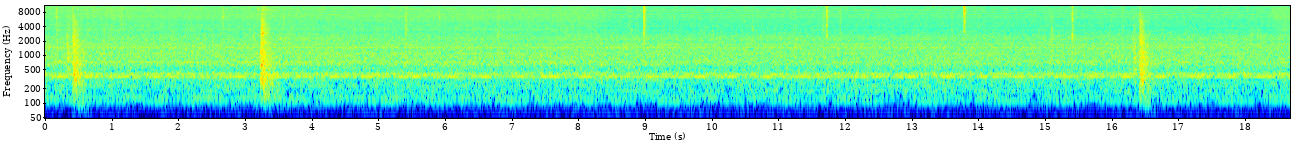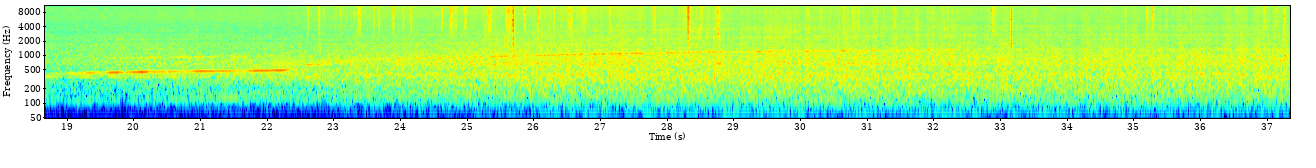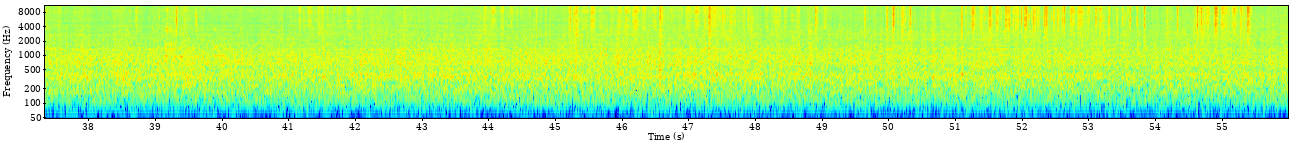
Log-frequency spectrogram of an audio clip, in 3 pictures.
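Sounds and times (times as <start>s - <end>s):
jet engine whine rising: 18.7s - 35.7s
airplane cabin rumble: 18.9s - 56.0s.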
